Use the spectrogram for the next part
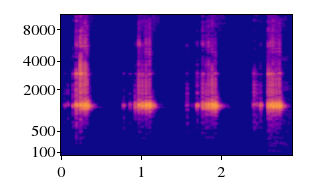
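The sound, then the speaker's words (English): A wood frog gives four short, raspy clucking calls, evenly spaced less than a second apart, clear with no voices or other sounds around them. “Uh, it's it's a wooden frog, that's for sure.”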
